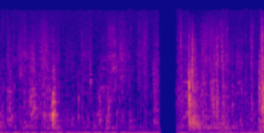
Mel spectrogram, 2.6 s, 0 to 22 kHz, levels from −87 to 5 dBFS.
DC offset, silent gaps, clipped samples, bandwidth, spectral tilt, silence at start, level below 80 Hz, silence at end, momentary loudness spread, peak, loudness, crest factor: 0.1%; none; under 0.1%; 17 kHz; -2 dB/octave; 0 s; -70 dBFS; 0 s; 17 LU; -10 dBFS; -38 LUFS; 28 dB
